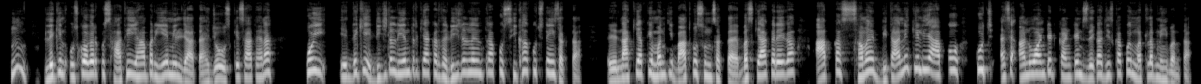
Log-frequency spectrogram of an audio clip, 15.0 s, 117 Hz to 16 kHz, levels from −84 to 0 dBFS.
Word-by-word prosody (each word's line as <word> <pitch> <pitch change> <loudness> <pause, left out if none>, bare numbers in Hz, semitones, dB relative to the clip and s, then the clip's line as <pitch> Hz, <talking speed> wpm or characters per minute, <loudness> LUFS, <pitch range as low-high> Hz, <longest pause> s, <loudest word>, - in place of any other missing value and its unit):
हुँ। 265 -2 -2 0.2
लेकिन 210 +7 +3
उसको 190 +4 +4
अगर 220 +1 +5
कोई 220 0 -7
साथी 145 +9 -1
यहाँ 195 -1 +2
पर 220 0 -1
ये 190 +4 +1
मिल 200 -3 0
जाता 140 -5 0
है 125 - -5
जो 165 +5 +1
उसके 155 +4 -4
साथ 180 0 -1
है 180 - -1
ना, 235 - +4 0.5
कोई 255 0 +3 0.2
ये 180 - +3
देखिए 230 +7 -2
डिजिटल 200 - -3
यंत्र 240 +2 0
क्या 235 0 0
करता 220 -5 -3
है, 165 - -1
डिजिटल 225 +8 -2
यंत्र 235 0 -1
आपको 235 +1 -3
सिखा 220 +4 -2
कुछ 250 -1 -6
नहीं 225 -1 +2
सकता - - -3
अ, - - -12 0.5
ना 175 +4 +5
कि 180 +6 +1
आपके 225 +1 +1
मन 200 0 +3
की 215 0 -6
बात - - +3
को 230 - 0
सुन 200 -3 -1
सकता 165 -5 0
है, 105 - +1
बस 170 +1 +1
क्या 200 +4 +5
करेगा? 225 +2 +2 0.3
आपका 250 - +3
समय 245 +1 +2
बिताने 155 - -1
के 295 0 -2
लिए 275 0 +1
आपको 220 +5 +1 0.2
कुछ 280 0 +1
ऐसे 180 - -1
अनवांटेड 220 +5 +3
कंटेंट्स 190 0 -1
देगा 175 +5 +1
जिसका 200 +3 -4
कोई 245 +2 -2
मतलब 190 +1 -1
नहीं 155 -3 -3
बनता, 110 -6 -4
215 Hz, 250 wpm, -23 LUFS, 180-235 Hz, 0.5 s, अगर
